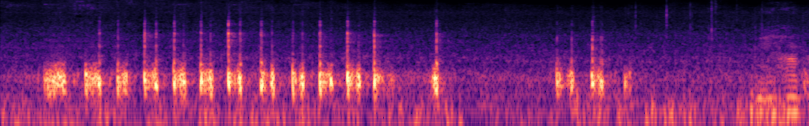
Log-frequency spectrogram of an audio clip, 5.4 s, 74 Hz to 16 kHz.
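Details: Fetal heartbeat through a handheld fetal Doppler with a rechargeable battery and LCD display, a device described for use above 16 weeks of pregnancy: rapid, rhythmic whooshing beats.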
